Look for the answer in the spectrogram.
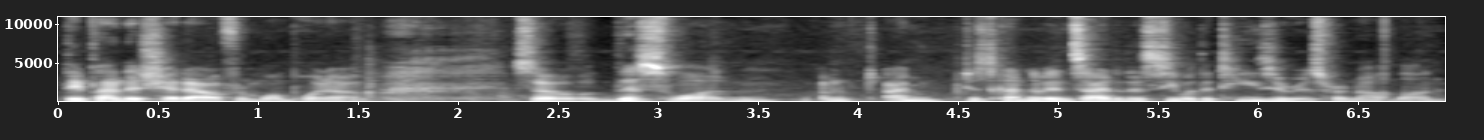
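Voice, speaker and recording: A man's voice: deep voice, huge pitch swings, normal speed, a little hiss or hum. A man streaming a video game, rambling casually with lots of fillers, swearing and laughter. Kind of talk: casual live commentary.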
